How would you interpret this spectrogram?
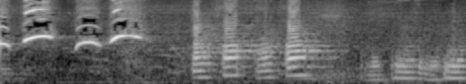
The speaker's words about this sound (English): It's a bugle call or a band call to assemble. It's like, come on, rally, come to the bandstand and be ready to do it. Let's go. It's a secret musician's call. Don't tell anybody I told you that. We either whistle or we play that on our horn.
